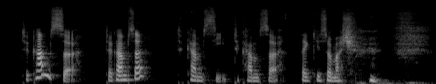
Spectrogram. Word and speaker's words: Tecumseh: Tecumseh. Tecumseh. Thank you so much. Thank you for the pronunciation assistance.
